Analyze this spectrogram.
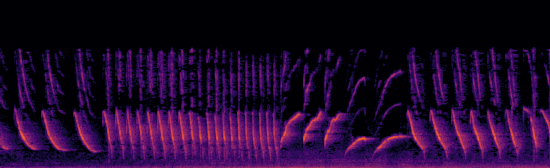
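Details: Canary song of rapid repeated units: high downward-swept whistles in rhythmic series, a fast even trill near the middle, then looping rising-falling notes, all bright and high-pitched.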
